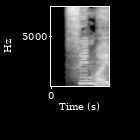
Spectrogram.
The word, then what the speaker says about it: xin mời: The first part is pronounced with a mid-level tone. – Xin. – And a falling tone.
